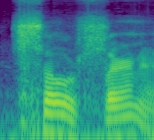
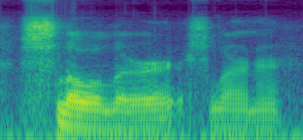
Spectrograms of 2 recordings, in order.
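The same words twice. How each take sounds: First: Said in the usual way. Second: Trips over "lear-" mid-word, then restarts "learner"; stumbling over word. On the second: Real, not acted. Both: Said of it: "Nice speech impediment".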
